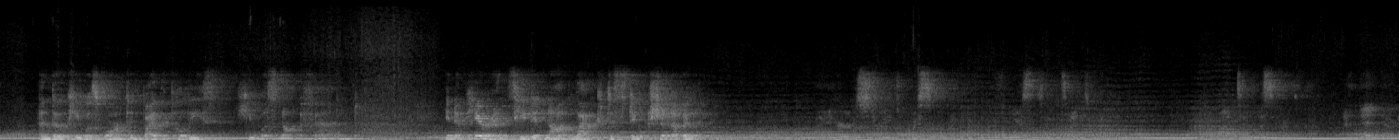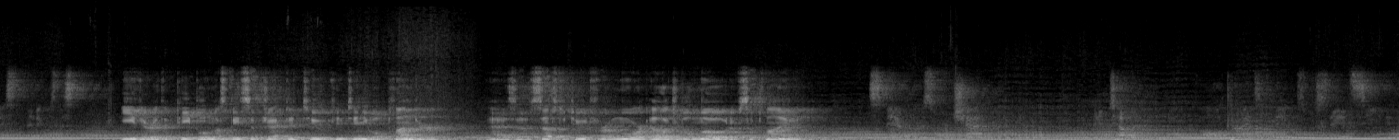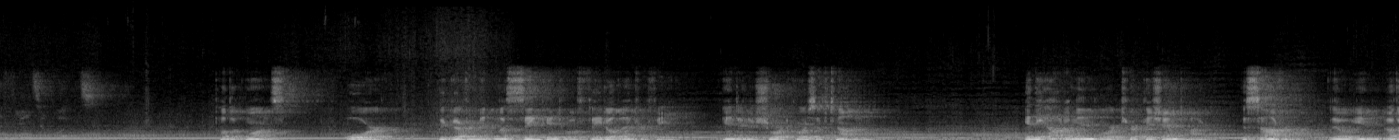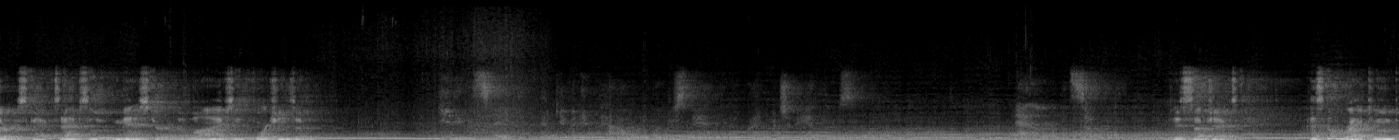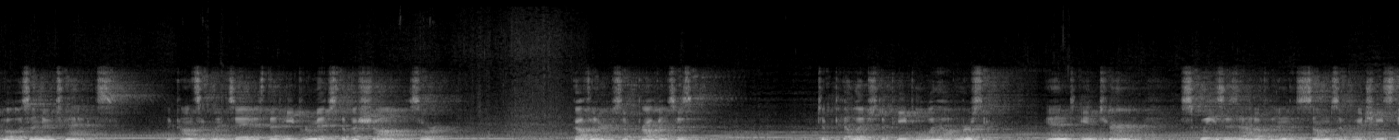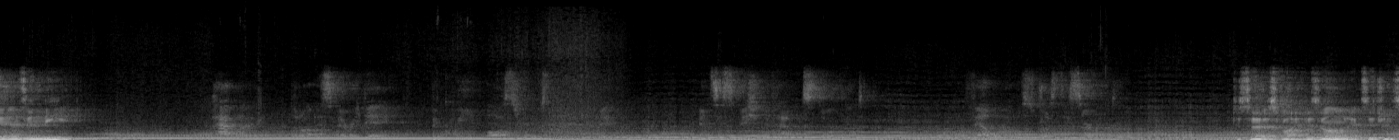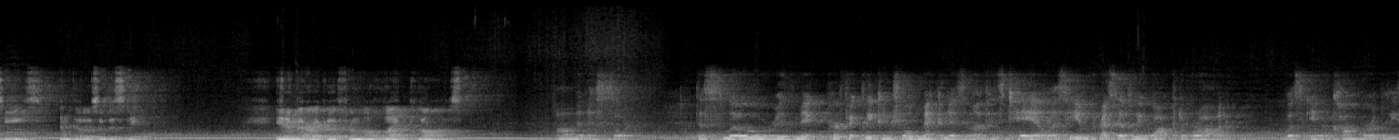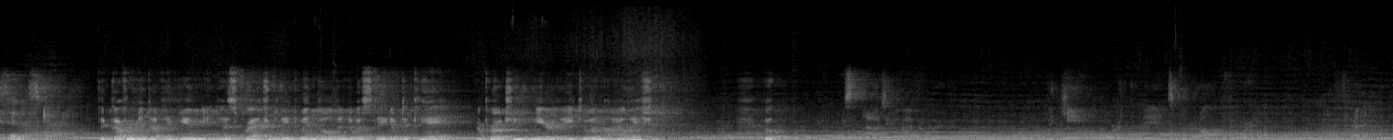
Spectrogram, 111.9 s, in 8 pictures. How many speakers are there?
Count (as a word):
three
